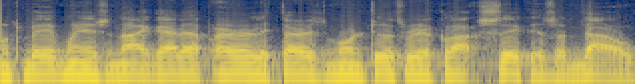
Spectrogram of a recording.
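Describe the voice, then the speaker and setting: A man with a Southern US accent, medium pitch and a moderate pace, over noticeable background noise. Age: 70s. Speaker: cancer patient. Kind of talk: testimony. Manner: halting.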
